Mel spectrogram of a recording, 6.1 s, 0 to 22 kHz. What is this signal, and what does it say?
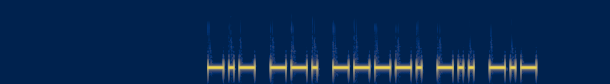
Morse code, heard as a keyed tone, about 22 wpm, 700 Hz. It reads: KG9DK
